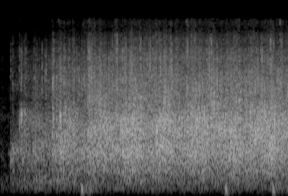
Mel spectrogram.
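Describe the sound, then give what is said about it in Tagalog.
An audience bursts into applause, rising quickly from quiet to a dense, steady roar of clapping that holds loud for the rest of the moment, with no voices standing out. “Lakasan niyo po yung palakpak.”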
